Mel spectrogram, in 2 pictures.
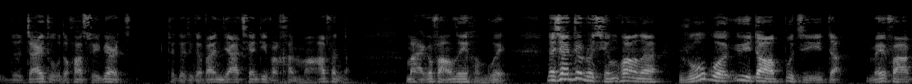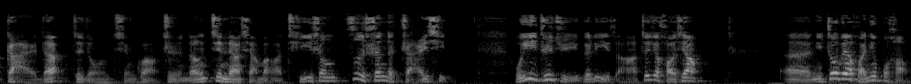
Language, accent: Chinese, native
